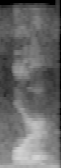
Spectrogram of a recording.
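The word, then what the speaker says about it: を: roman g as o or wall but when it is used as a particle it is pronounced as o with a silent w it makes a direct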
